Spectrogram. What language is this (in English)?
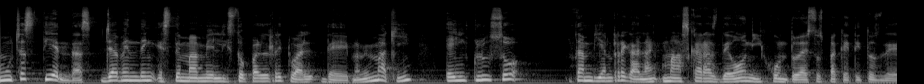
Spanish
